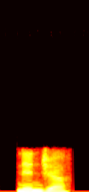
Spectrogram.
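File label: "ninja", English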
